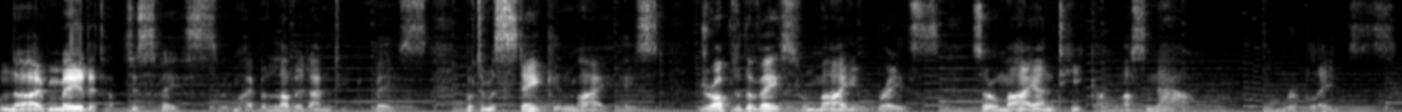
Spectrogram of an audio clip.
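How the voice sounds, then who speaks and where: Over clear background music, a woman puts on a character voice pitched very deep and low, speaking at a fairly slow pace. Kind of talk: video game character voice.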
